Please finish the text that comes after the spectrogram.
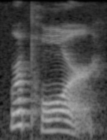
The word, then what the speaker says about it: rapport: So in words like ballet, rapport, gourmet, chalet, and cabaret, the T is silent.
